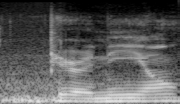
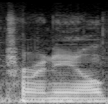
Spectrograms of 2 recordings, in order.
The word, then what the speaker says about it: perineal: And anyway, so he has a hernia, perineal or perineal, depending on how you want to pronounce it, perineal hernia, which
